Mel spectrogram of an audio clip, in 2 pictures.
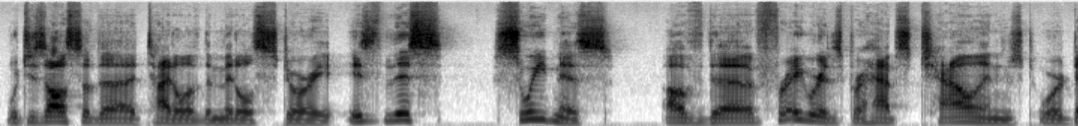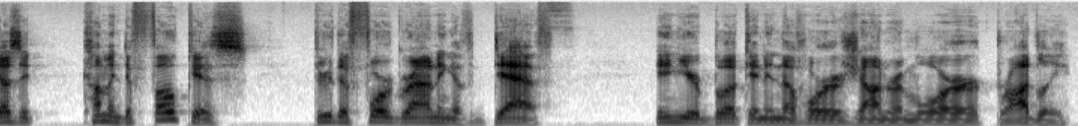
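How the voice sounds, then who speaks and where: Male podcast co-host, even mid pitch, dry close sound. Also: unhurried, dry recording. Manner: reads the intro crisply, then chats with fillers. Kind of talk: scripted intro, then casual chat.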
